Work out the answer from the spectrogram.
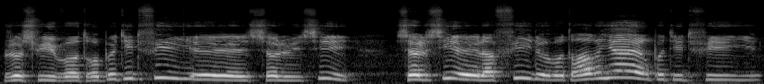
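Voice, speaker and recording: A man's voice: high voice, takes it slowly, pitched above the performer's own voice. A man voicing an earnest woman over eighty.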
